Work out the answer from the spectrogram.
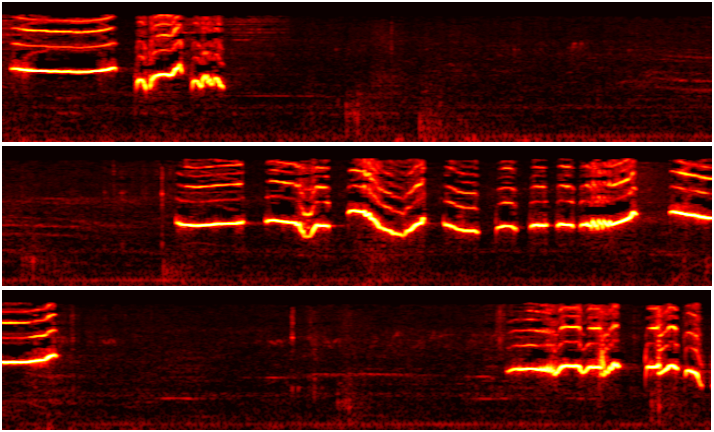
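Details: Oriental magpie-robin in the wild, song used to make a caged bird emotional: bursts of loud clear whistles and rapid slurred, dipping notes separated by long quiet gaps.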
